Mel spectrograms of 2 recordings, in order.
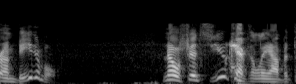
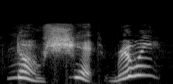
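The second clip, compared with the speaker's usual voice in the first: much higher, surprised sarcastic squeak; mock amazed girl; 11 semitones higher, much slower than usual. The girl scoffs at Max in a high, amazed squeak. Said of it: "She goes".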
